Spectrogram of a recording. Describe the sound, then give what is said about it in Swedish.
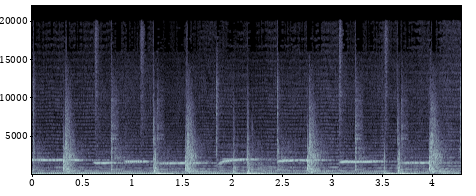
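A whistled melody of sustained, stepping notes rides over a steady, punchy backing beat with deep bass, clear and upfront throughout. “Du har hört den förut så du visslar med mig ba.”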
